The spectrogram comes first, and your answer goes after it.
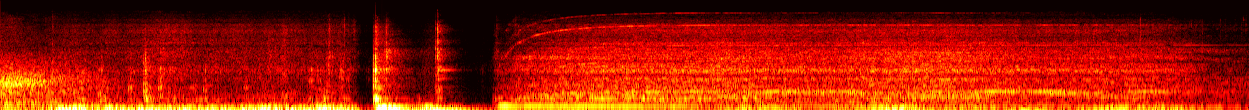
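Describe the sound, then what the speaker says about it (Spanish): A vacuum cleaner drones behind a door, muffled but loud. A few knocks and a brief drop come first, then a steady, unbroken whine holds to the end. "la aspiradora de la señora Bird zumbando al otro lado de la puerta."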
